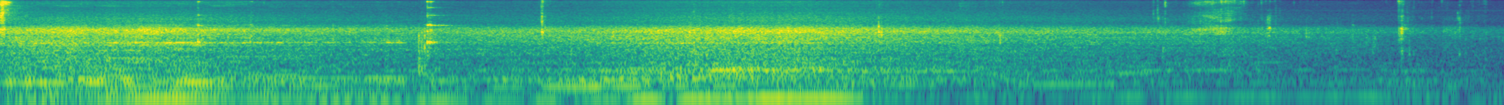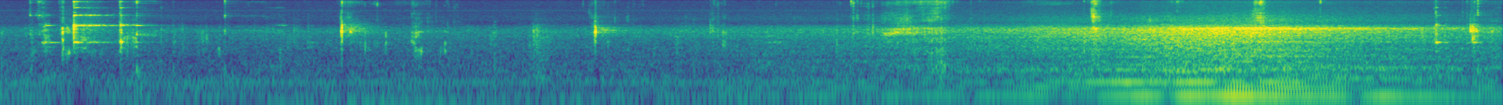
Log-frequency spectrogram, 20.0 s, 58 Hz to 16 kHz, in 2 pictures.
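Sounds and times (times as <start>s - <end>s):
chewing noodle soup: 5.1s - 20.0s.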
